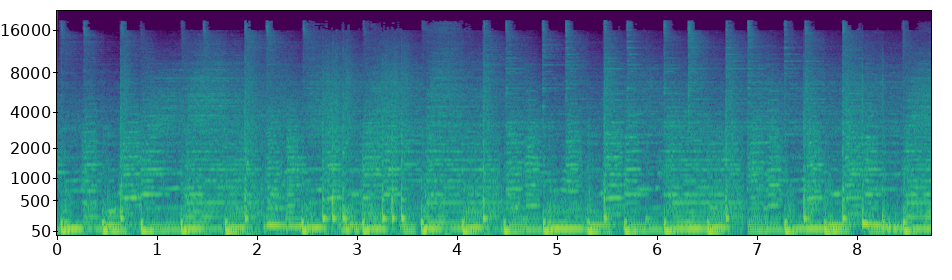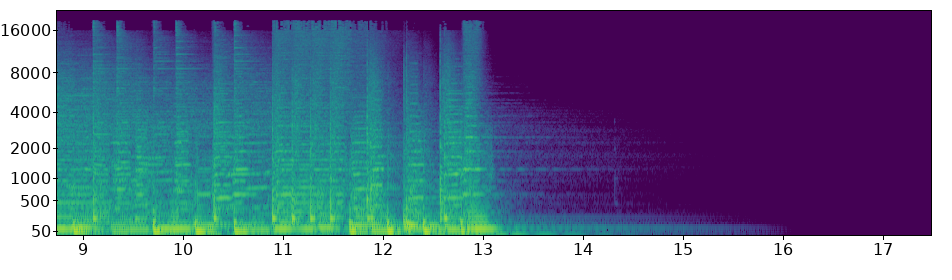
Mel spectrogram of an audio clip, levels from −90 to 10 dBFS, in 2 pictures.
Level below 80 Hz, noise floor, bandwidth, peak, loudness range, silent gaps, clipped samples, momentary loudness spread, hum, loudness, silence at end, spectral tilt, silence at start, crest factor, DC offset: -16 dBFS; under -90 dBFS; 19 kHz; 0 dBFS; 2 LU; none; under 0.1%; 3 LU; none; -13 LUFS; 4.05 s; -6 dB/octave; 0 s; 12 dB; under 0.1%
